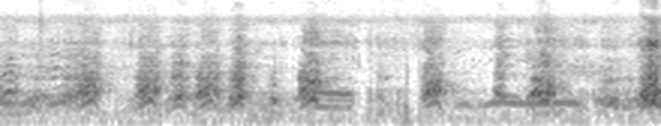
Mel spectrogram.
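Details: Village dogs, two rival groups fighting; harsh barks and strained, whining yelps come in uneven bursts roughly every half second, overlapping and rising and falling in pitch.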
